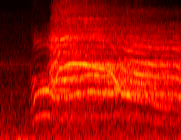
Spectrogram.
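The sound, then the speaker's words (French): Loud, sustained screaming by several voices rises suddenly from inside a house and holds, shrill and strained, with no words spoken. “J'en sais rien, mais les cris avaient l'air terribles.”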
